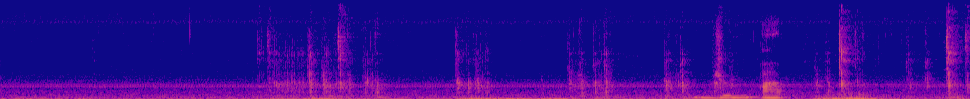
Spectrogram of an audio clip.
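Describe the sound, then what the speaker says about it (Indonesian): Keys clack on a computer keyboard in scattered, irregular bursts of clicks, close but quiet, with a person speaking Indonesian over part of it. "Sekarang kita ketikkan"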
